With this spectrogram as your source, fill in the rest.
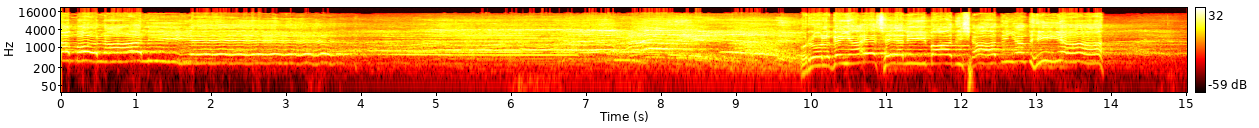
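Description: A crowd of men chants along and beats their chests in rhythm.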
